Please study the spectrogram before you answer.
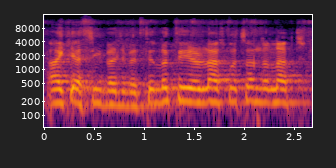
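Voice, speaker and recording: A man touring a dark lava tube cave, reading the signs aloud and teasing with fake scares. His voice carries the cave echo. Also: high-pitched, little pitch movement, fast talker. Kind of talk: casual tour chat, reading signs aloud. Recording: echoey cave with long reverb.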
